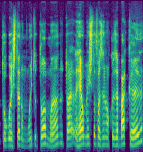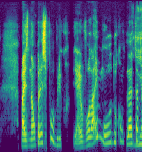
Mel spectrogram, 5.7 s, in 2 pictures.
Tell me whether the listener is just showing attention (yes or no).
no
